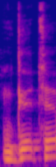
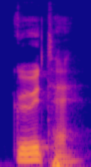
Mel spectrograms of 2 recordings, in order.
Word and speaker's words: Goethe: How did he pronounce? Goethe? Institutions. Also home to the German Stock Exchange. Goethe, one of the... Goethe. Please. Goethe. Most important writers in German history is from Frankfurt.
